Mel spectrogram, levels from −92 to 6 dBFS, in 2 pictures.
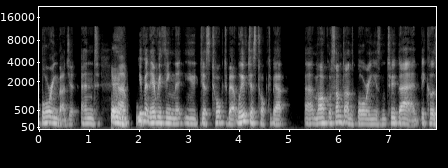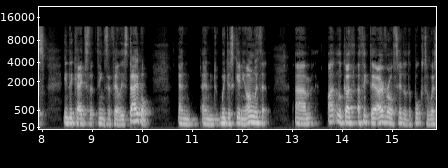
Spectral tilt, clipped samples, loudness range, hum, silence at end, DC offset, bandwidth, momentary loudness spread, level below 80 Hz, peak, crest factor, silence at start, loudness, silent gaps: -6 dB/octave; under 0.1%; 3 LU; none; 0 s; under 0.1%; 12.5 kHz; 11 LU; -64 dBFS; -2 dBFS; 20 dB; 0 s; -22 LUFS; none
